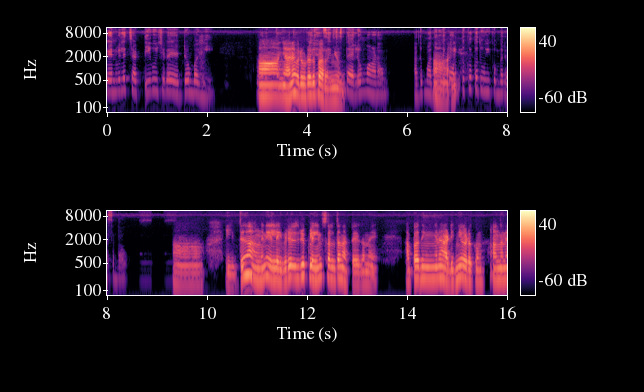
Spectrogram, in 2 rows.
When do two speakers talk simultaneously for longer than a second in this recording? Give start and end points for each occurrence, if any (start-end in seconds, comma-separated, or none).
3.1-4.7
